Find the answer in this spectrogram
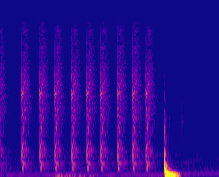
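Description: Lo-fi beat playing from a digital audio workstation: a snare roll of quick even hits, about six a second, ending in one loud, deep kick drum whose pitch drops, over a held chord.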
